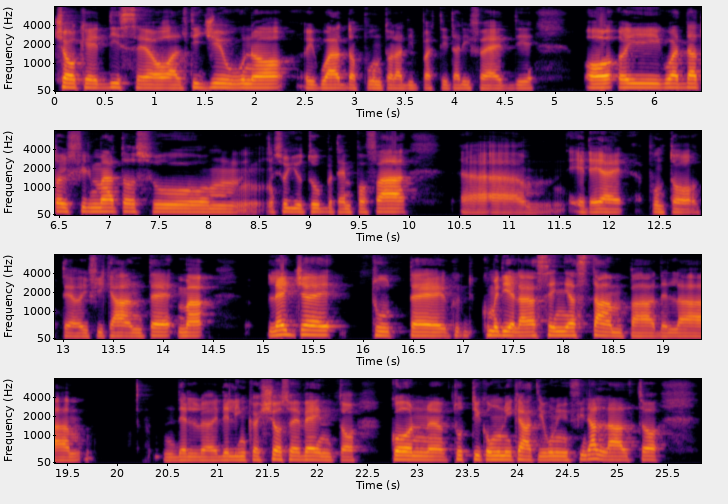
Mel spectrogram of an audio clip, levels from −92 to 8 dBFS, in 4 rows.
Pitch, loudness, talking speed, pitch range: 130 Hz, -20 LUFS, 105 wpm, 120-140 Hz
